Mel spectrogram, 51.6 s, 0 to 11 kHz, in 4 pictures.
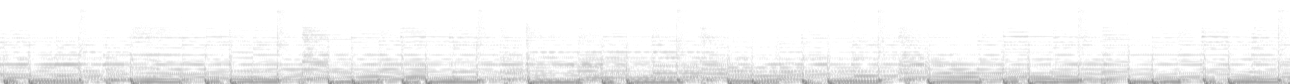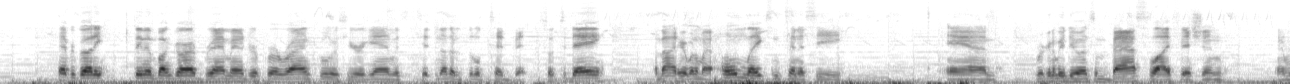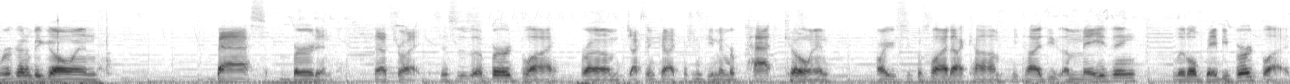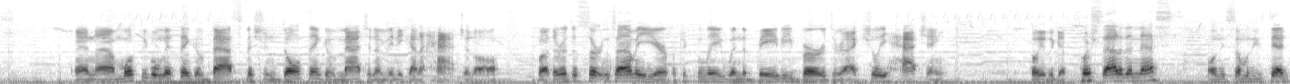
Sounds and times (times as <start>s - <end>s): Music: 0.0s - 51.6s
Speech: 13.5s - 21.4s, 22.4s - 26.8s, 27.9s - 38.8s, 39.4s - 48.2s, 49.0s - 51.6s.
